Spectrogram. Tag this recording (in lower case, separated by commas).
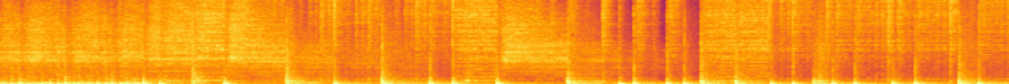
snare drum, drum kit, bass drum, hi-hat, rimshot, cymbal, percussion, drum, drum roll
